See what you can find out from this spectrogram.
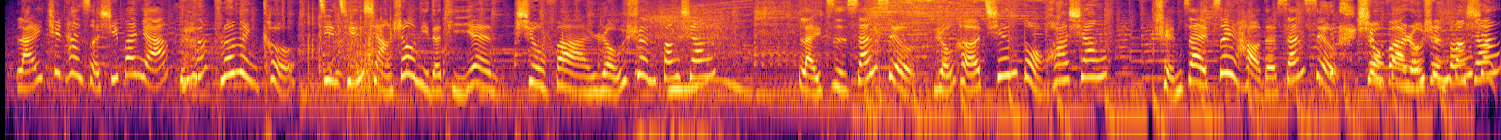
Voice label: TVC; Flamenco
